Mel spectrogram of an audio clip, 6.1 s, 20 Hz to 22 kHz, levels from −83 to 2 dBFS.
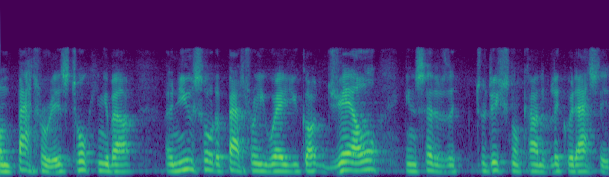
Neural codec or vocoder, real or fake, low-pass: none; real; 7.2 kHz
